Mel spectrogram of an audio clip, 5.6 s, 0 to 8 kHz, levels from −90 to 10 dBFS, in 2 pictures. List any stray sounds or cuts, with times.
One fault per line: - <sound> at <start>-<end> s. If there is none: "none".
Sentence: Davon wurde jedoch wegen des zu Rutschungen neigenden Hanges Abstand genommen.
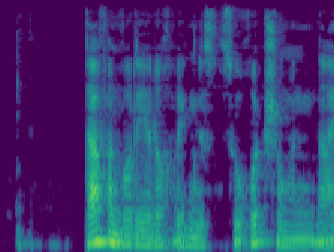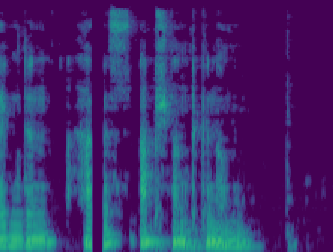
- dropout at 3.5-3.6 s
